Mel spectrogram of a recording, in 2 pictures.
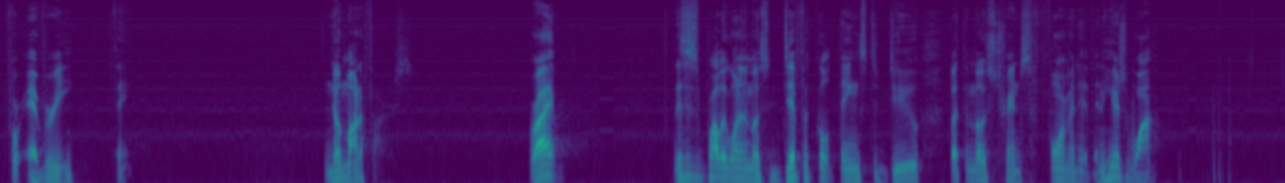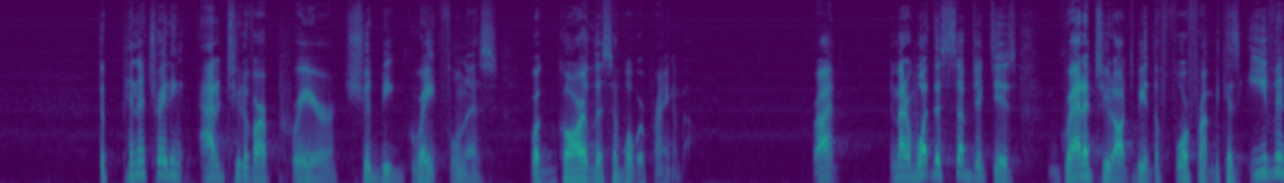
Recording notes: Sermon Audio from our Worship service.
